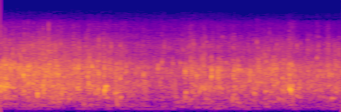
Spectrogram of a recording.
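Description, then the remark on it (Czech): A boat pushes steadily through water full of large pieces of ice, with continuous sloshing and rushing splashes and small bumps and gurgles throughout. No voices are heard. “Pokračovali jsme v naší plavbě. Všude kolem nás byly velké kusy ledu.”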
